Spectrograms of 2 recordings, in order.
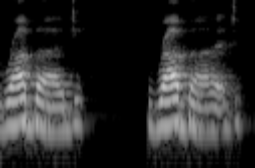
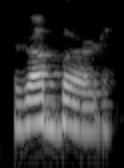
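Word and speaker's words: रबर: i'm pronouncing that word i'm not saying rabbid rabbid i'm saying rabbard so i'm kind of at that that last a i'm actually kind of rolling that a with a little bit of an r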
